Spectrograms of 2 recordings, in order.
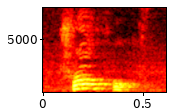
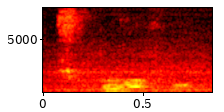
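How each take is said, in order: First: The word is said at a quicker pace. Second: The word is drawn out very slowly.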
